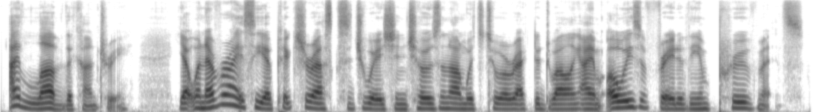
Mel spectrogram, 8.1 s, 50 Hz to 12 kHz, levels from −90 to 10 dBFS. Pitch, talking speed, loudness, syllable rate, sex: 165 Hz, 185 wpm, -20 LUFS, 5.5 syllables/s, female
